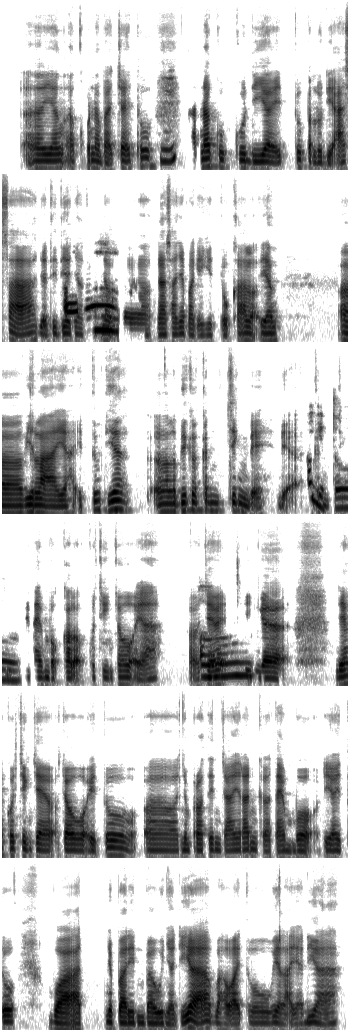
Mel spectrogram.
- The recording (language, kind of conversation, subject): Indonesian, unstructured, Bagaimana hewan peliharaan dapat membantu mengurangi rasa kesepian?
- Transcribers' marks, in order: static; distorted speech; other background noise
